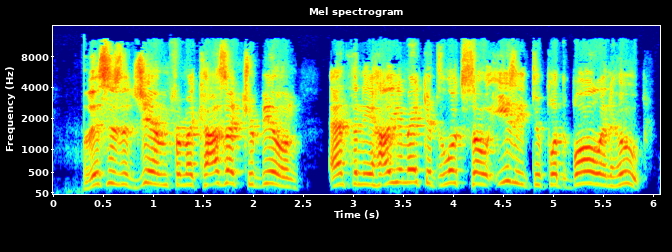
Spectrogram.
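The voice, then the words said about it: Put-on Kazakh accent. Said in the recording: “I like your accent. It's tough. ... I want to learn how to talk like that.”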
